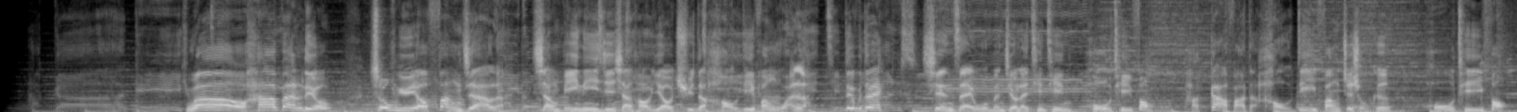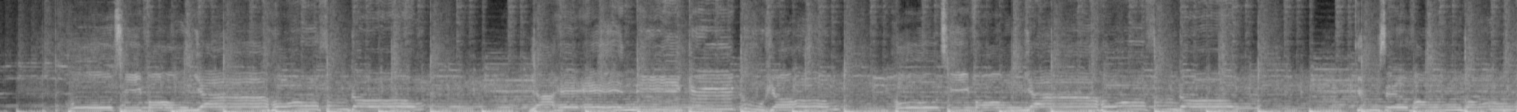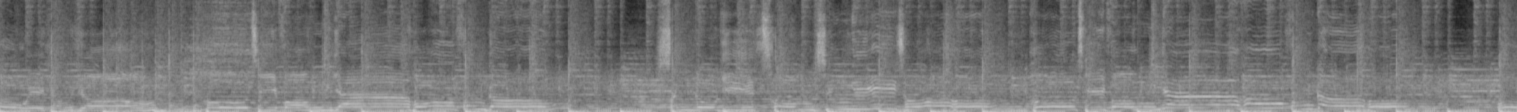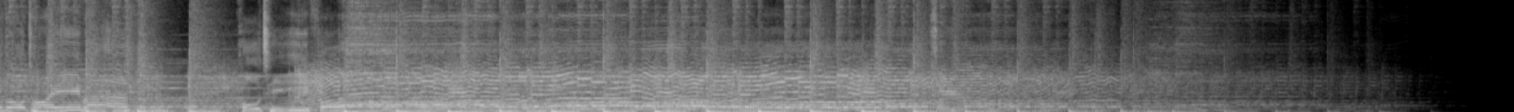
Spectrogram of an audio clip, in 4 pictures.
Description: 新北客語廣播(海陸)-週末晚安版 | 新北市客家文化典藏資料庫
